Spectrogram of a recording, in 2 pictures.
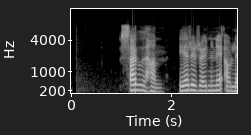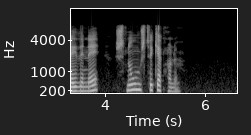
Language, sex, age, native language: Icelandic, female, 40-49, Icelandic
